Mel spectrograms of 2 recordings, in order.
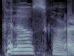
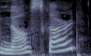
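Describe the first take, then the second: First: The initial K sound is pronounced. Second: The initial K sound is silent. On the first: The speaker calls it right. "you actually pronounce the K" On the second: The speaker calls it wrong. "Do I pronounce his name correctly?"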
